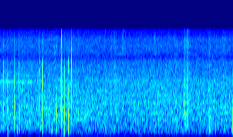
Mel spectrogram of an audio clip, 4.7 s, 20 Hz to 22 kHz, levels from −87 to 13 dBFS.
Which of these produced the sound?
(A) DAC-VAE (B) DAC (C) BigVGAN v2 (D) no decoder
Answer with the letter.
D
